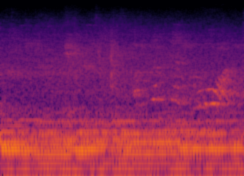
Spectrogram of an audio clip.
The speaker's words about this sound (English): I'm going to wait for this motorcycle to go by.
